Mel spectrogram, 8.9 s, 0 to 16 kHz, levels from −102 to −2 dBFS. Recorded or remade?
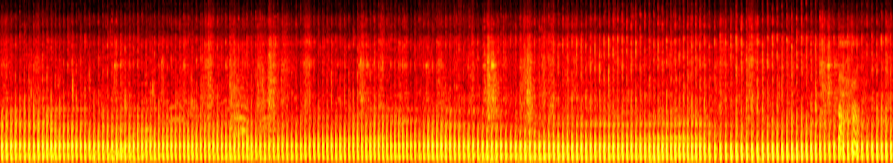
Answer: recorded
